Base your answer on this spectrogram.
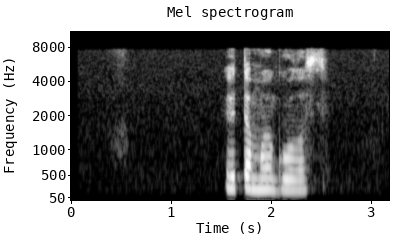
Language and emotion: Russian, neutral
